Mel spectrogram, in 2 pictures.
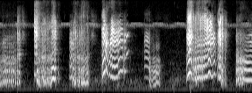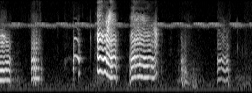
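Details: Grumpy seven-week-old female Chihuahua puppy, rescued from a Fort Worth, Texas shelter, blind from severe hydrocephalus; short whiny, grumbling growls in uneven bursts, some sliding downward, over a steady high electronic tone while a person coaxes her.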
